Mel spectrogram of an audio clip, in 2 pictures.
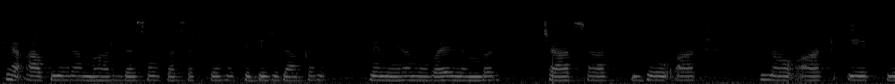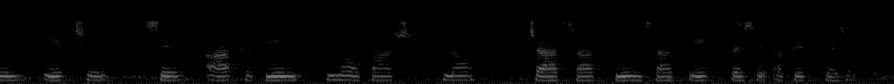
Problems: constant background noise, low volume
